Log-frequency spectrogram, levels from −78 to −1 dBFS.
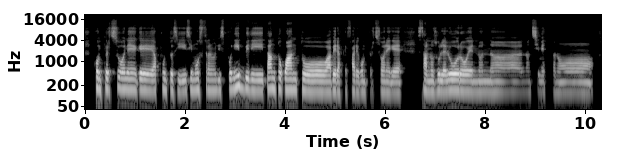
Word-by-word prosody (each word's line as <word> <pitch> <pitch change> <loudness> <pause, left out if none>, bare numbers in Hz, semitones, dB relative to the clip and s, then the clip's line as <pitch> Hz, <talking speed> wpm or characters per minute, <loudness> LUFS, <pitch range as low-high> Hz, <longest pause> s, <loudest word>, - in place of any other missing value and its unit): con 170 -2 +1
persone 155 -2 0
che 145 -1 +4
appunto 140 +1 -3
si 135 -1 -4
si 150 +2 -4
mostrano 145 -1 -4
disponibili 145 -1 -1
tanto 160 0 +3
quanto 135 -3 +4
avere 130 0 +4
a 125 - -11
che - - -20
fare 135 -2 -3
con 130 -1 -6
persone 130 0 -6
che 125 0 -1 0.3
stanno 130 0 -1
sulle 135 0 +1
loro 145 -1 +5
e 130 0 +1
non 130 0 -7
non 125 0 -7
si 130 - -3
mettono 125 -1 -7
135 Hz, 145 wpm, -24 LUFS, 130-145 Hz, 0.3 s, loro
